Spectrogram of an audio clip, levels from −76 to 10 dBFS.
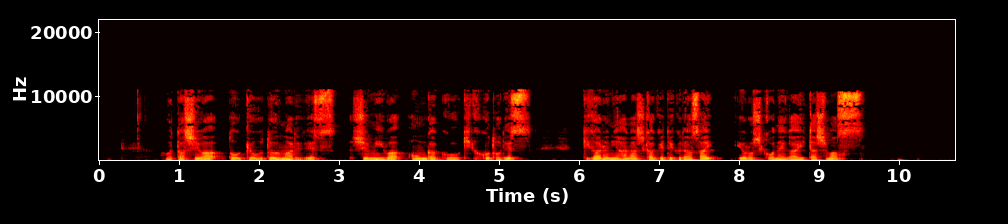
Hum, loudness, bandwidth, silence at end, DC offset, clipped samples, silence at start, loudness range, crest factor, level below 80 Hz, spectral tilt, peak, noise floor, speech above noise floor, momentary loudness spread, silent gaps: none; -25 LUFS; 11.5 kHz; 0.7 s; under 0.1%; under 0.1%; 0.85 s; 2 LU; 20 dB; -50 dBFS; -3.5 dB/octave; -6 dBFS; -72 dBFS; 47 dB; 11 LU; none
